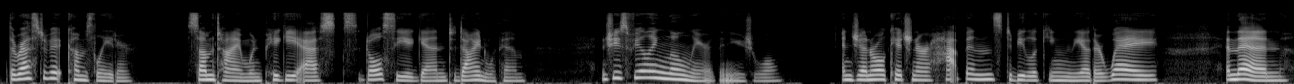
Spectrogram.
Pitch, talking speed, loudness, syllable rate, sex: 200 Hz, 160 wpm, -20 LUFS, 5.3 syllables/s, female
